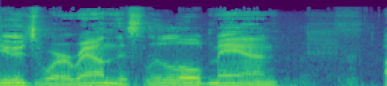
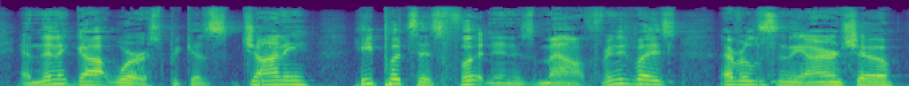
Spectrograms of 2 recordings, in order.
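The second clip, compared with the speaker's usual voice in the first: usual speaking voice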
